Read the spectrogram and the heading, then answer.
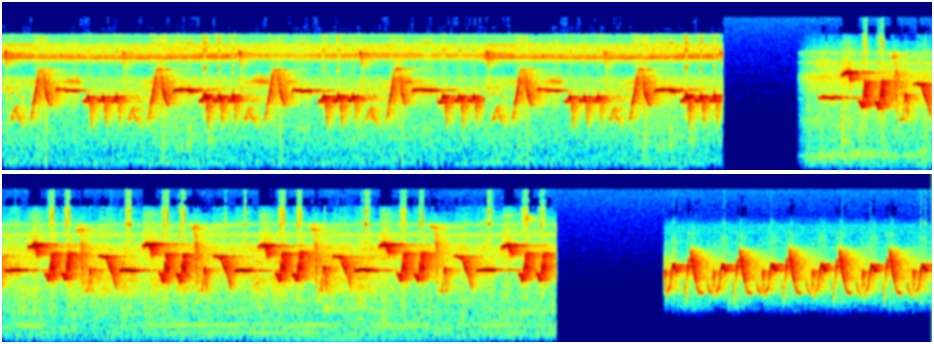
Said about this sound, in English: Dr. Nigel Mann recorded these two bay wrens doing a little call and response.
